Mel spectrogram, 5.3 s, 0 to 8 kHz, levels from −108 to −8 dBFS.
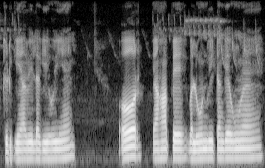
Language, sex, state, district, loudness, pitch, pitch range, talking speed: Hindi, male, Uttar Pradesh, Lalitpur, -19 LUFS, 115 Hz, 110-120 Hz, 145 wpm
